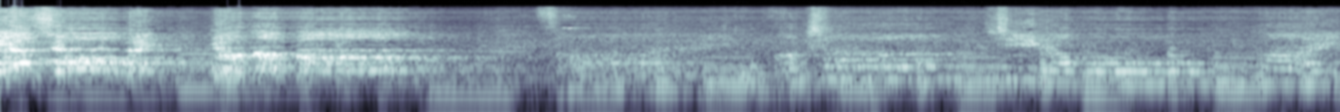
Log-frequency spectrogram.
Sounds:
music

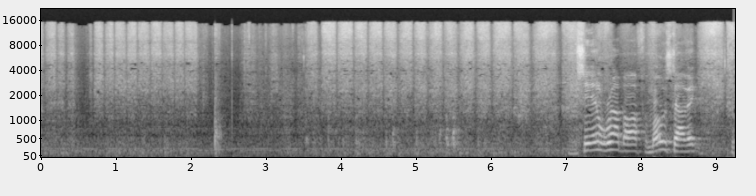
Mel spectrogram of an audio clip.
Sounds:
speech
inside a large room or hall
wood

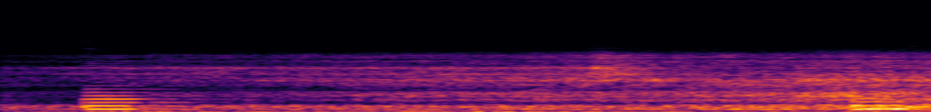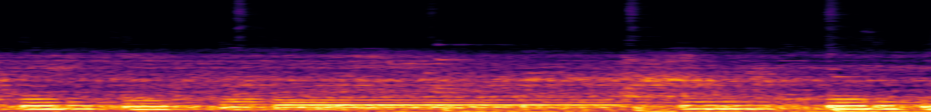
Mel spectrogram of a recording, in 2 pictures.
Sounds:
percussion

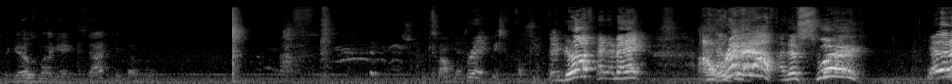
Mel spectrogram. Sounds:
inside a small room
speech
smack

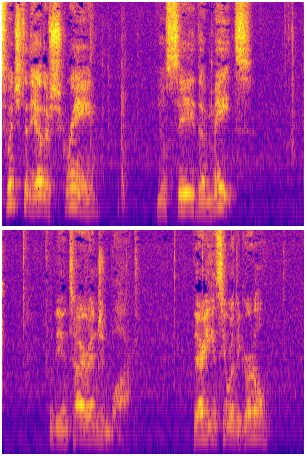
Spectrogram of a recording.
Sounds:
speech

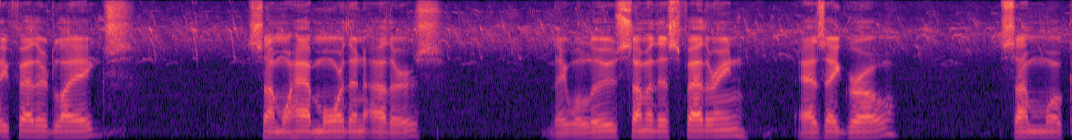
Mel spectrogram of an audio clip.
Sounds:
speech

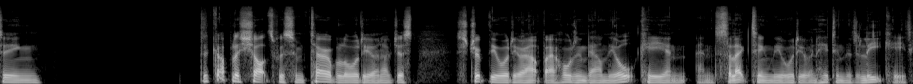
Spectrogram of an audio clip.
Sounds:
speech

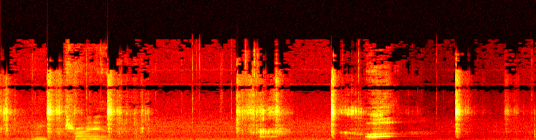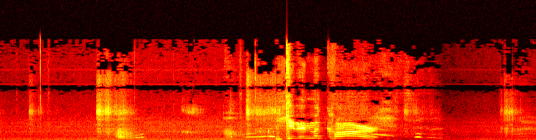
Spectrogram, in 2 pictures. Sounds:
speech

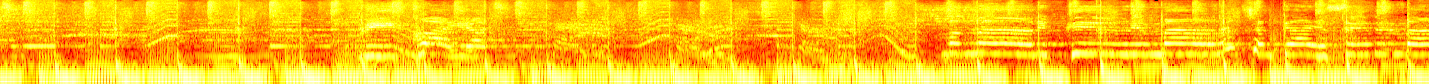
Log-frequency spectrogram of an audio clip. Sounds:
music

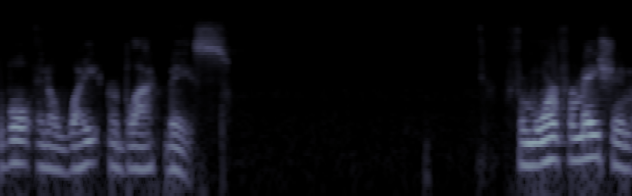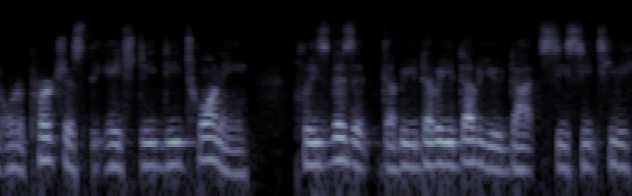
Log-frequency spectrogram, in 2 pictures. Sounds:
speech

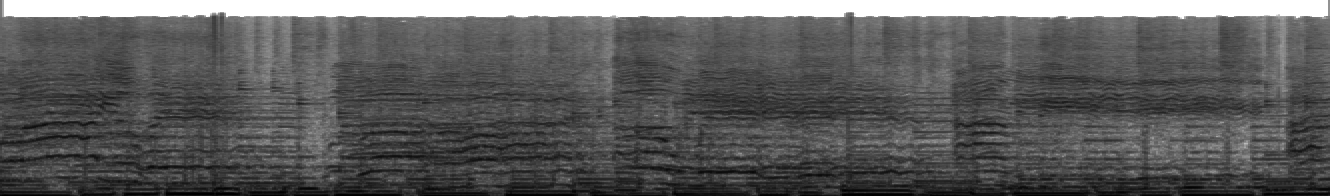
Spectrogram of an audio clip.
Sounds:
music

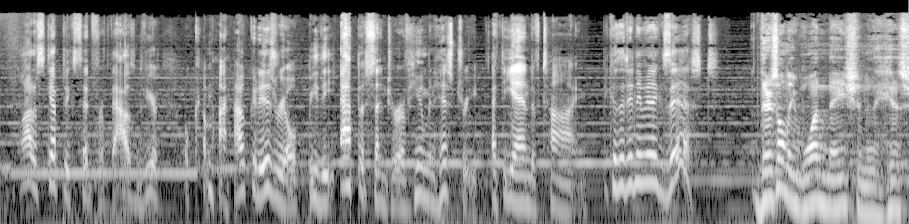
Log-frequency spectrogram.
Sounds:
music
speech

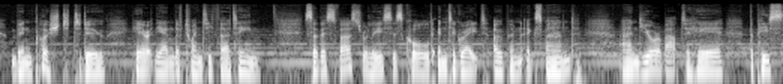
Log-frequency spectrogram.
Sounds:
speech
music

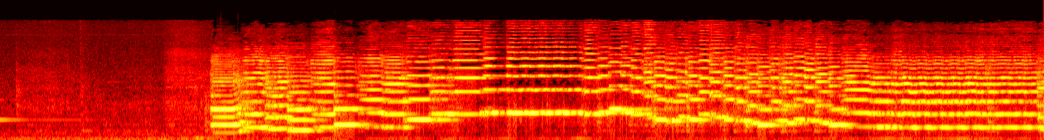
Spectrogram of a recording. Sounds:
violin
musical instrument

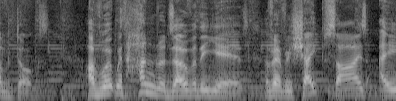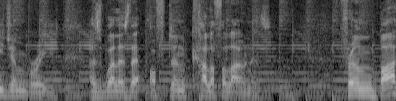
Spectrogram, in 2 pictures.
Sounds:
music
speech

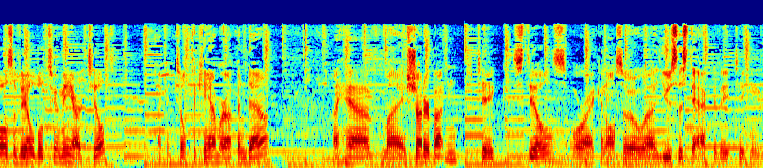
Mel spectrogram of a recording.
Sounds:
speech
music

